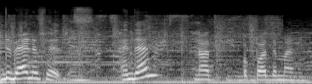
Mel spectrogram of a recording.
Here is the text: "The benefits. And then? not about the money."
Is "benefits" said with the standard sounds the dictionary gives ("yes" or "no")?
no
